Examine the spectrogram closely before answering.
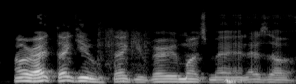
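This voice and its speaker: A man's dark, mellow voice in a Samoan accent, medium in pitch with ordinary variation and a moderate pace, in a very clean recording with a silent background. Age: 60s. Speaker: podcast co-host and author. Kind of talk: casual conversation. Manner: halting.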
